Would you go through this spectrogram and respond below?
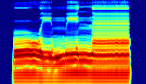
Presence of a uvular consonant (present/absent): absent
